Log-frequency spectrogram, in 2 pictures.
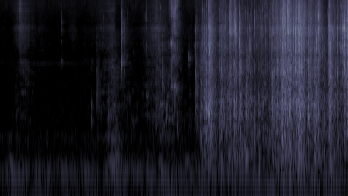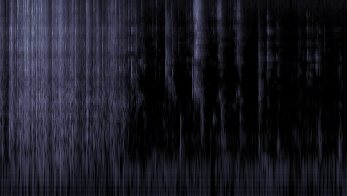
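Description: Chewing kettle corn popcorn, with soft scattered crunches. About four seconds in, the Smartfood snack bag crinkles loudly for about five seconds as it is handled.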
